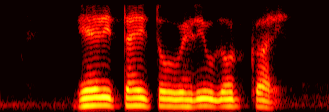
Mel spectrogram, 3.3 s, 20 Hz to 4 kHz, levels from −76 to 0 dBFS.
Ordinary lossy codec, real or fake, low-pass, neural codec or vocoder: Opus, 24 kbps; fake; 3.6 kHz; codec, 16 kHz in and 24 kHz out, 0.9 kbps, LongCat-Audio-Codec, four codebook decoder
